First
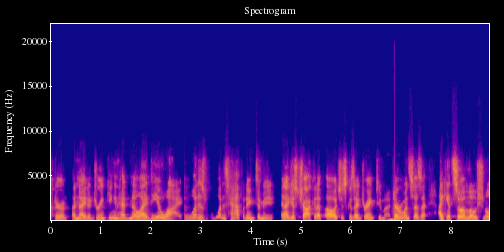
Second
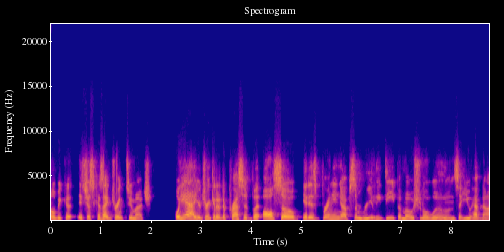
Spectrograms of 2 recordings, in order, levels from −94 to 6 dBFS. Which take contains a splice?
first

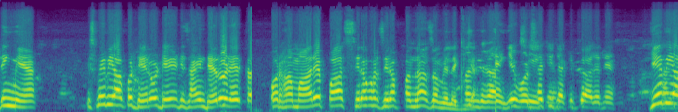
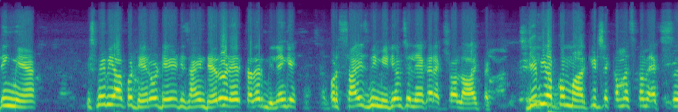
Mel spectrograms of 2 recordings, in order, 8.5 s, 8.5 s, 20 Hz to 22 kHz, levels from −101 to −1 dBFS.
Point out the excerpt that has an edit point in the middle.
first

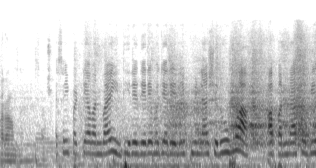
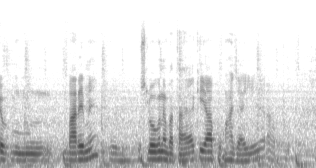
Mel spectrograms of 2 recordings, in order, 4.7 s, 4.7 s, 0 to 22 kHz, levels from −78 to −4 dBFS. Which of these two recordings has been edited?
first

